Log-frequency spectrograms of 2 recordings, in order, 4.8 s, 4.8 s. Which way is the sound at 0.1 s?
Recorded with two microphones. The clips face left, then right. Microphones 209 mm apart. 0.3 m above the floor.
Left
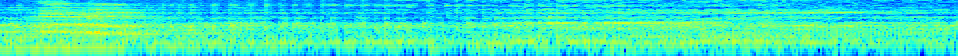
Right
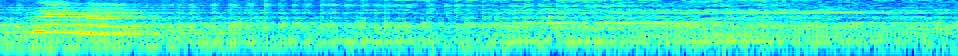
70° right (ahead or behind).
